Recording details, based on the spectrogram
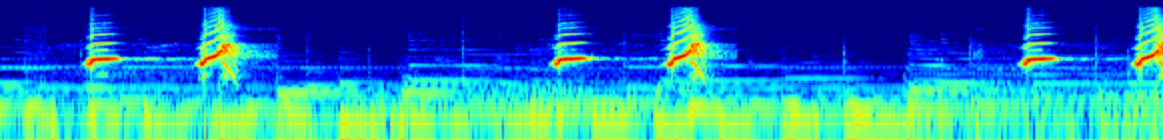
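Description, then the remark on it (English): A northern bobwhite calls three times, each a clear two-part whistle: a short level note followed by a loud, sharply rising whistle, repeated every few seconds over soft background music. “So that was a bird that used to be found all across the state of Pennsylvania called the Bob White.”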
